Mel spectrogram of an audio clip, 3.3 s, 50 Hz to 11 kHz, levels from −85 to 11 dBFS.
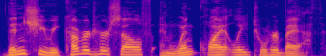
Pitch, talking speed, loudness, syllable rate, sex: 140 Hz, 185 wpm, -17 LUFS, 4.9 syllables/s, male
